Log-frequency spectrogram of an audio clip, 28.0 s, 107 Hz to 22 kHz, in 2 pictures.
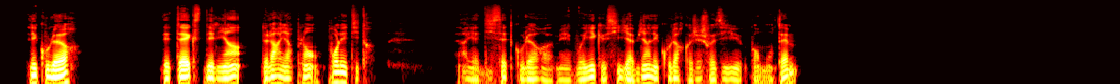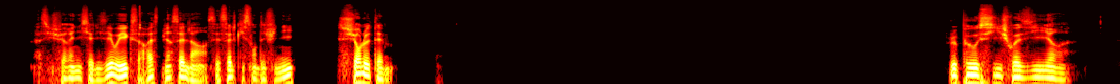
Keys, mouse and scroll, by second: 7.0 click, 10.2 click, 12.8 click, 22.1 click, 24.8 click.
